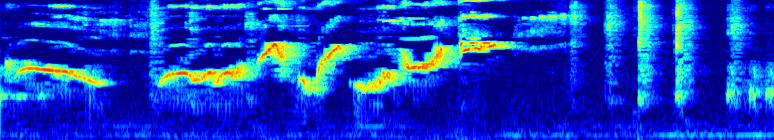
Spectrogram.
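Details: White-rumped shama delivering a rich run of slurred, rising and falling whistles that flow into one another, ending in a series of quick dry clicks and short chips.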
